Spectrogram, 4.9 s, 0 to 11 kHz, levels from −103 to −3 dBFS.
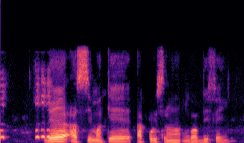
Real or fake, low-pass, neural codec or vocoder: fake; 7.2 kHz; codec, 16 kHz, 6 kbps, DAC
